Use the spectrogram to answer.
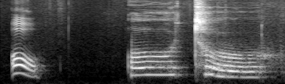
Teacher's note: lábios arredondados. A mandíbula começa a trabalhar um pouco mais. A língua ainda está alta na região posterior. Temos também ainda o nível de abaixamento da laringe. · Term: vogal o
